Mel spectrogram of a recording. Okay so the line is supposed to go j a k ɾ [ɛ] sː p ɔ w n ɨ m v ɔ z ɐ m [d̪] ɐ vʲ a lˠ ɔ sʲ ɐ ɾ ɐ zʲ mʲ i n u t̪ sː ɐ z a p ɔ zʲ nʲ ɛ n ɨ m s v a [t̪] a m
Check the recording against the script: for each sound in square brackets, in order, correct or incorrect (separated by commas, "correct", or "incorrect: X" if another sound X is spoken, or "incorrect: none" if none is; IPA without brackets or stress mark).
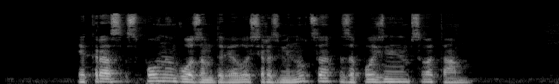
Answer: incorrect: a, correct, correct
